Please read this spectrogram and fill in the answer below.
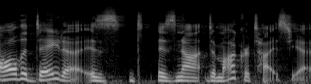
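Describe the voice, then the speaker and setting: A woman at medium pitch, lively intonation and a fairly slow pace. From North Carolina. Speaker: audience member at tech event. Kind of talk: audience question.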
